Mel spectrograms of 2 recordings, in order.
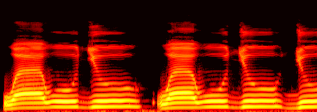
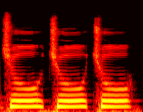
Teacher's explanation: jangan sampai ketika teman-teman melafalkan huruf jim keluar percikan-percikan nafas. Wawuju, enggak, tapi wawuju, wawuju, ju, bukan cu, cu, cu.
